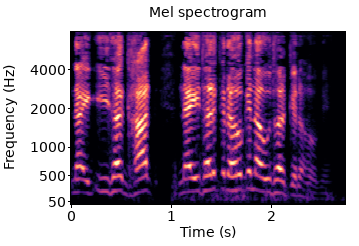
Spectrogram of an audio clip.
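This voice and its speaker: A man's voice: extremely high pitch, lively intonation, normal speed, bright, forceful tone, no room sound. A man giving a devotional sermon, exhorting listeners and firing off rhetorical questions. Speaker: spiritual preacher.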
